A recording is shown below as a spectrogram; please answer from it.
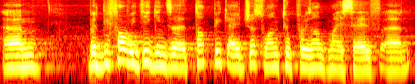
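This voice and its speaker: French-speaking man, mellow voice in a hall. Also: on the high side, normal speed. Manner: casual, self-deprecating, restarts often. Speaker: meetup speaker. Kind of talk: improvised tech talk. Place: meetup venue, large hall. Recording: live stream with long hall reverb.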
